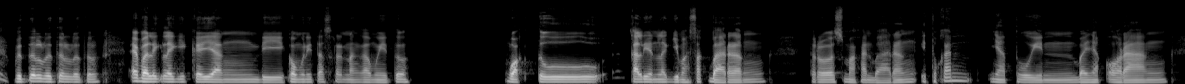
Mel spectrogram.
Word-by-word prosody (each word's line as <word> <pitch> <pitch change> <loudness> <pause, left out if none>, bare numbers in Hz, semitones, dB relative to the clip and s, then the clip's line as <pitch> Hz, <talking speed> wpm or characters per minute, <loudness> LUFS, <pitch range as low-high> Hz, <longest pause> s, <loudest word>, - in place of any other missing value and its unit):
Betul 140 +2 +4
betul 130 -2 +1
betul. 120 0 -1 0.3
Eh, 155 - +7
balik 130 -2 +7
lagi 125 -1 +2
ke 120 0 +1
yang 115 -1 +2
di 110 -1 0
komunitas 115 -1 -1
renang 110 -1 -5
kamu 105 -2 -3
itu. 120 - 0 1.0
Waktu 115 -1 +3 0.8
kalian 120 -1 +3
lagi 115 0 -1
masak 105 - -4
bareng, 105 +3 +1 0.5
terus 110 -1 -1
makan 105 -2 -4
bareng, 100 +2 -3 0.2
itu - - -8
kan 165 0 -4 0.2
nyatuin 105 -3 -4
banyak 105 0 -2
orang, 105 +1 -1
110 Hz, 130 wpm, -23 LUFS, 105-120 Hz, 1.0 s, Eh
